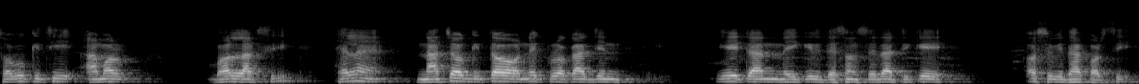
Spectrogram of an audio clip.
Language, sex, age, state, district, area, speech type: Odia, male, 60+, Odisha, Bargarh, rural, spontaneous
